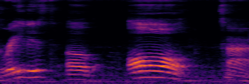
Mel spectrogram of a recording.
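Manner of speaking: heavy, hard emphasis on the word all. Spelling out what the GOAT acronym stands for, with stress on all. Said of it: "Notice I put the emphasis on all".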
